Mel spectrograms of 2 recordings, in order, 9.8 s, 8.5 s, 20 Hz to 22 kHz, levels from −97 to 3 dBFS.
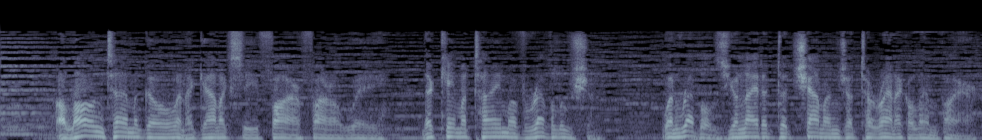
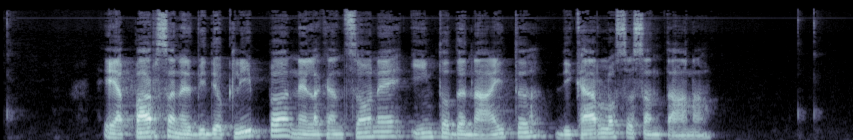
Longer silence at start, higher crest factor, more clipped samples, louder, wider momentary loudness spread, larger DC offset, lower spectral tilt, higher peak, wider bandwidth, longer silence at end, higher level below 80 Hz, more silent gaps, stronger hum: second, 0 s vs 1.05 s; about the same, 20 dB vs 18 dB; neither; second, -35 LUFS vs -19 LUFS; about the same, 10 LU vs 10 LU; neither; about the same, -4 dB/octave vs -4.5 dB/octave; second, -14 dBFS vs -2 dBFS; second, 8.8 kHz vs 16.5 kHz; second, 0 s vs 1.4 s; about the same, -52 dBFS vs -54 dBFS; neither; neither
